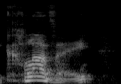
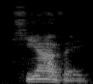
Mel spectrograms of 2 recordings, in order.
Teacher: they're happy to stick with the original consonant but they knock off the l and instead replace it with an i which creates a e sound clave becomes chiave in italian meaning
